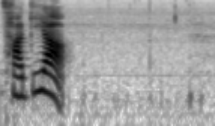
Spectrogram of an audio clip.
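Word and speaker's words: 자기야: good one tokyo and takiyah be careful tokyo and taki yeah so it sounds very similar right tokiyu takiya but it means completely different tokyo means excuse me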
